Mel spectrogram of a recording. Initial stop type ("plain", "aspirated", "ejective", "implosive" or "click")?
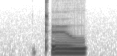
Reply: ejective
